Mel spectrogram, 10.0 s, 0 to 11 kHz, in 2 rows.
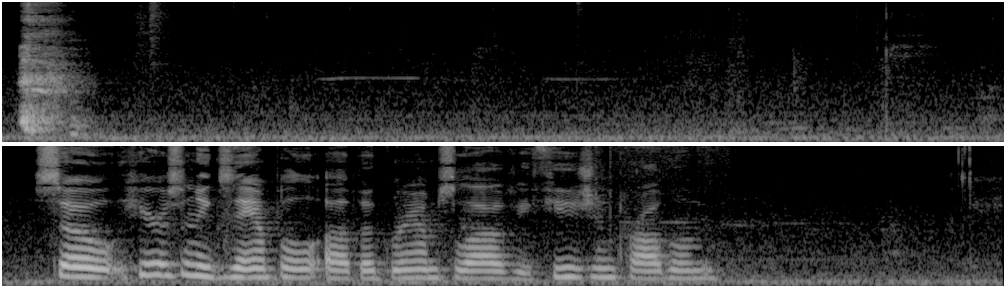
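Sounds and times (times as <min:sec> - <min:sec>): woman coughing: 0:00.1 - 0:00.5.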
